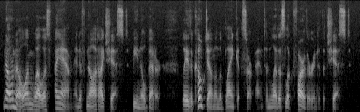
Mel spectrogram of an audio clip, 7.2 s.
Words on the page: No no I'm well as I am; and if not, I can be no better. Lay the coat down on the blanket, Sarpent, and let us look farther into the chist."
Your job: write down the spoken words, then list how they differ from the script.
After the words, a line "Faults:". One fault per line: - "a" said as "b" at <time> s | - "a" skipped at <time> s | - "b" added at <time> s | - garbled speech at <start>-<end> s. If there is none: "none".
No no I'm well as I am; and if not, I chist be no better. Lay the coat down on the blanket, Sarpent, and let us look farther into the chist."
Faults:
- "can" said as "chist" at 2.1 s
